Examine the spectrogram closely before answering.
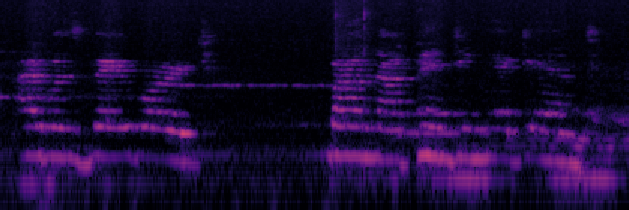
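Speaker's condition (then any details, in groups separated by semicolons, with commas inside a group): Paraneoplastic cerebellar degeneration; autoimmune, cancer-related; cancer removed, still struggles to speak; slurring, worse when tired, struggles to speak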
